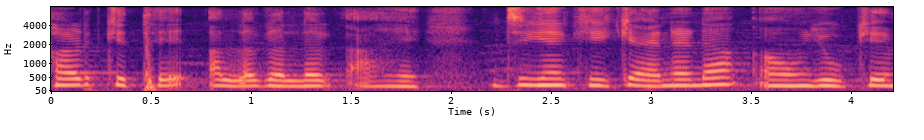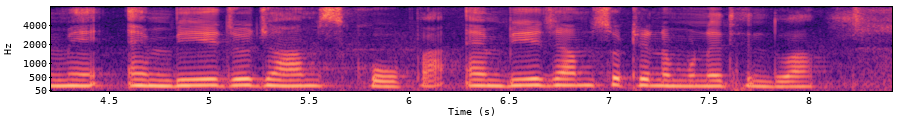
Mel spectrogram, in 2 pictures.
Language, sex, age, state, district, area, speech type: Sindhi, female, 18-30, Maharashtra, Thane, urban, spontaneous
